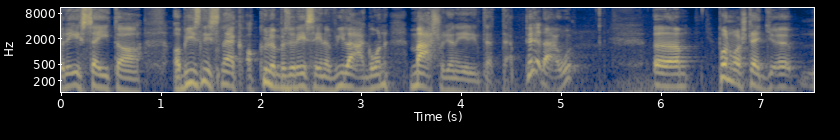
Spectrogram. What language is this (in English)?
Hungarian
